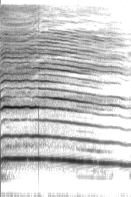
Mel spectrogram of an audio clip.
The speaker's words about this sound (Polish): Nieoczekiwanie wilk wydał z siebie straszne wycie. Au!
